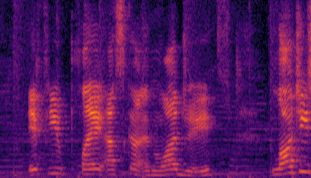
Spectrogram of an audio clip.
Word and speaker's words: Logy: It's actually Logi. That's how they pronounced it in the game.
